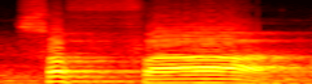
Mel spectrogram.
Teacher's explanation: اگر یہاں وقف کر دیں گے تو اس دو زبر کو الف سے بدل دیں گے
